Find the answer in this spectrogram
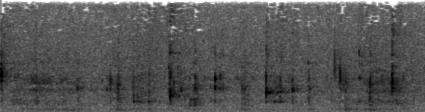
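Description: Faint close-up chewing of a mouthful of cheesy shrimp-loaded baked potato, with scattered small clicks, some of them a plastic fork working in the dish.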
